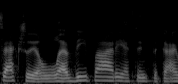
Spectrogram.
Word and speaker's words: Lewy: a Lewy body I think it's actually a levee body I think the guy was Jewish but and that's how you properly pronounce it it's a Lewy body and nobody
